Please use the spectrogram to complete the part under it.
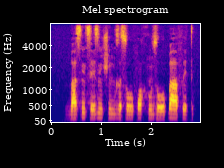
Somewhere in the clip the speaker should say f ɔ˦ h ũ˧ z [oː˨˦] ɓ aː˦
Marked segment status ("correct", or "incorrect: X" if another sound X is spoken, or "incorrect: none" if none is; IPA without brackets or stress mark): correct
